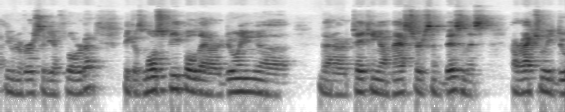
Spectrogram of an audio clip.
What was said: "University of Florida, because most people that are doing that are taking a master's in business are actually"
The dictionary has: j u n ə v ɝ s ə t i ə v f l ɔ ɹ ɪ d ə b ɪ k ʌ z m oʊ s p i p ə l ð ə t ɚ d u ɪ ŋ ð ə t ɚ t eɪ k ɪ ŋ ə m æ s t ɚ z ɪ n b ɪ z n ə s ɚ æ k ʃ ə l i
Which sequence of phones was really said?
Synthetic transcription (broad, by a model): j u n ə v ɝ s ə t i ə v f l ɔ ɹ ɪ d ə b ɪ k ʌ z m oʊ s p i p l ð ə t ɚ d u ɪ ŋ ð ə t ɚ t eɪ k ɪ ŋ ə m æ s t ɚ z ɪ n b ɪ z n ə s ɚ æ k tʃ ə l i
